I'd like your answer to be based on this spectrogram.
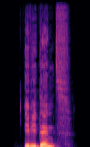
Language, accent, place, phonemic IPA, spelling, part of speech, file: German, Germany, Berlin, /eviˈdɛnt͡s/, Evidenz, noun, De-Evidenz.ogg
- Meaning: 1. unambiguity, unambiguousness, clarity 2. evidence (Facts or observations presented in support of an assertion.) 3. a register, a record (for unfinished or reopened files and documents)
